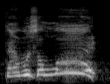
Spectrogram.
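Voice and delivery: high disbelieving squeak; squeaky repeat. Real, not acted. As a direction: squeak it out, overwhelmed.

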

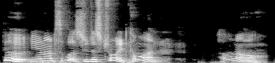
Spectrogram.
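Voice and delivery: very high-pitched, exasperated whine; mock-whiny protest. Real, not acted. Player scolding zombie for destroying it, high whiny protest.

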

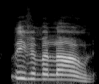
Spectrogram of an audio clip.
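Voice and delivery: high, loud shout; yelling. Acted. Annie yells at the strange pair, high and loud. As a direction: yell at the strangers to back off. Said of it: "Annie yelled".

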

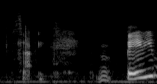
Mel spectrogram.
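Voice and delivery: ordinary delivery

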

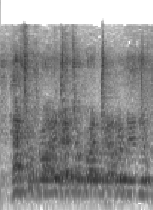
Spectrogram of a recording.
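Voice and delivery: loud, high, rapid-fire agreement; imitating D'Amato's outburst. Colleague jumping up in committee, loud excited agreement. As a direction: blurt it out like an eager senator. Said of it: "He was going on and on like that".

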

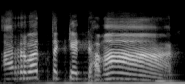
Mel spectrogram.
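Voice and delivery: very slow, last word stretched out; comic slow-motion punchline; drawn-out punchline. Acted. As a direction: stretch the final word into a long crash. Punchline of rhymed age list.

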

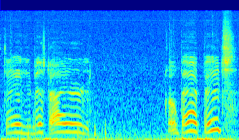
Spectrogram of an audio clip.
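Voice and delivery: playing a viewer scolding him for missing iron; mock yelling viewers. Viewers yelling at the streamer over missed iron, high and slow mock yell. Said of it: "screaming at me right now".

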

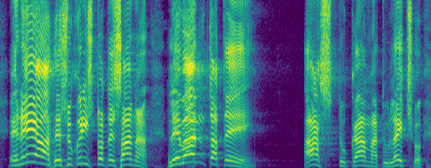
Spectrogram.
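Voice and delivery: loud, high, ringing command, levántate stretched slow; commanding shout. Acted. Peter commanding the paralyzed man to rise: loud ringing command. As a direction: call him up off the bed with full force.

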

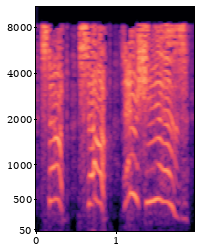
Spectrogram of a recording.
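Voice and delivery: very high, loud scream; piercing, urgent yell; roared. A narrator's reading. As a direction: shout frantically to halt the coach. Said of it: "he roared".

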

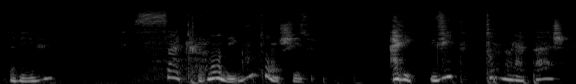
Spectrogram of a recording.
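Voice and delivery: ordinary delivery

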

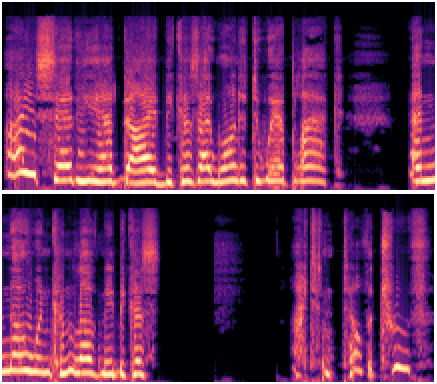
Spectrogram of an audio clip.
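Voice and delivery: high-pitched, weepy woman's confession; tearful. A narrator's reading. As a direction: confess through acted tears, voice pushed way up. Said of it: "began to cry".

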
